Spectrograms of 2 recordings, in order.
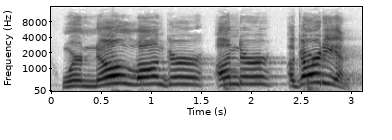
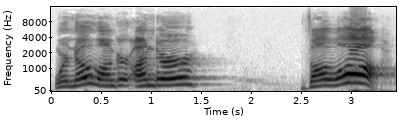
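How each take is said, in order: First: Guardian leaned on, then falling; scripture read with stress on guardian. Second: "the law" punched much louder, falling; stress on THE LAW. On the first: Teacher reading Galatians aloud to class, stress on guardian. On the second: Teacher swaps in the law for students, loud stress on "the law". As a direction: hit "the law" hard after a pause. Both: Shown as a demonstration. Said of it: "We'll just do some substitution there".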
